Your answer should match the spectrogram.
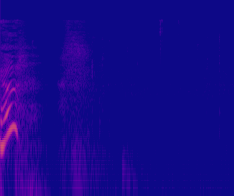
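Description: The tail of a spoken word, then near silence on the conference-call line.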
